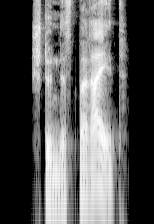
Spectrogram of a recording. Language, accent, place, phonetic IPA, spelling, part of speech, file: German, Germany, Berlin, [ˌʃtʏndəst bəˈʁaɪ̯t], stündest bereit, verb, De-stündest bereit.ogg
- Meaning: second-person singular subjunctive II of bereitstehen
